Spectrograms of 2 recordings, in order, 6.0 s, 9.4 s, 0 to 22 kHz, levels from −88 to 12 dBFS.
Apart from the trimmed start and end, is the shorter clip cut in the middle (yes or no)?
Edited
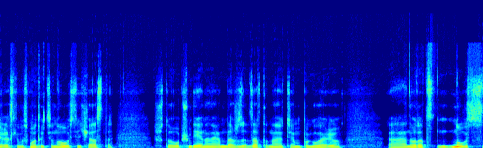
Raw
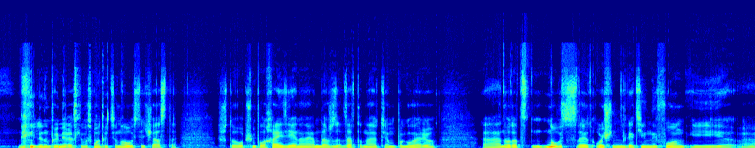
yes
